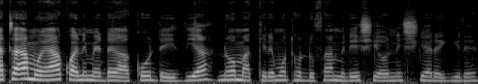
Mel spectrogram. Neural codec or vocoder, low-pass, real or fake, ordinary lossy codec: none; none; real; none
